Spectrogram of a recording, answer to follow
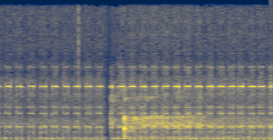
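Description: Pause in speech on a video-call line: faint background noise, with a faint steady low hum setting in about halfway through.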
